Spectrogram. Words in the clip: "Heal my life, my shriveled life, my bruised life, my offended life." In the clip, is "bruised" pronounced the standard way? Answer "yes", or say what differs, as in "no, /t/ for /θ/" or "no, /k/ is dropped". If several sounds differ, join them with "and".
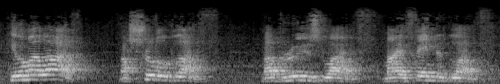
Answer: yes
